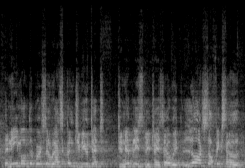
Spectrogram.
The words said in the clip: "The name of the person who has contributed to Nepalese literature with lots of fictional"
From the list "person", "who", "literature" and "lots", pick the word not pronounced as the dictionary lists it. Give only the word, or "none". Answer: literature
